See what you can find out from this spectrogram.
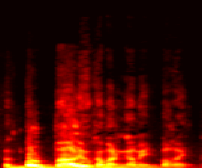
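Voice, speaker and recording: A man's voice: mid-range voice, huge pitch swings, moderate pace, breathy edge. A man playing an exasperated, blunt relative who grumbles and admonishes in a radio comedy drama. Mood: admonishing.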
